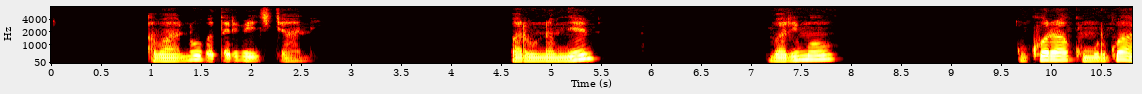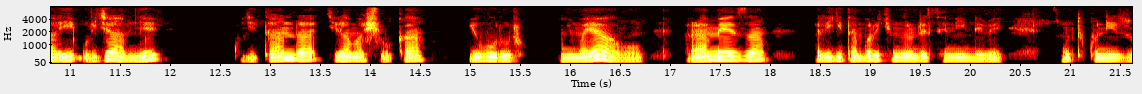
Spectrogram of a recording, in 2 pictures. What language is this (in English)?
Kinyarwanda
